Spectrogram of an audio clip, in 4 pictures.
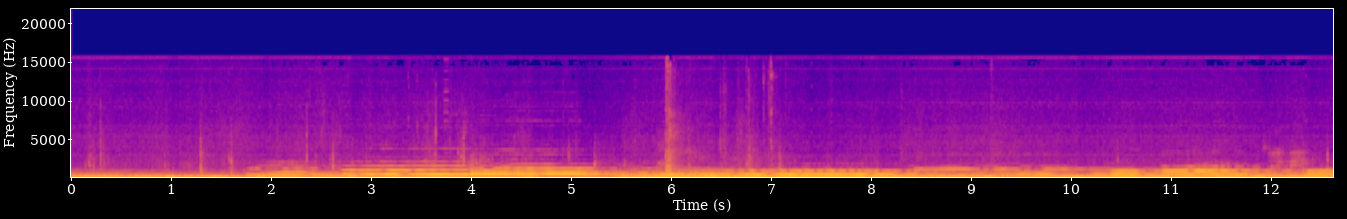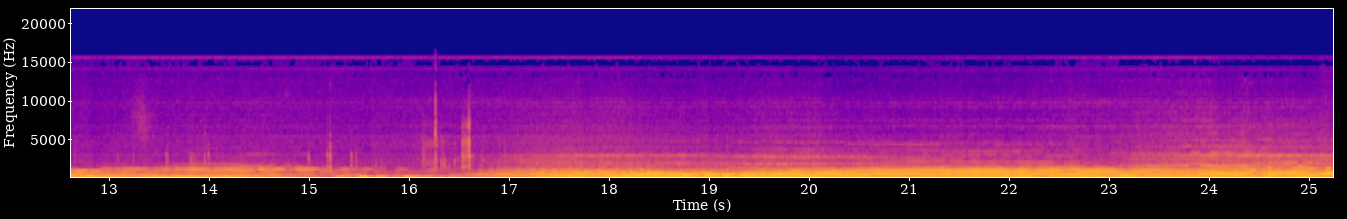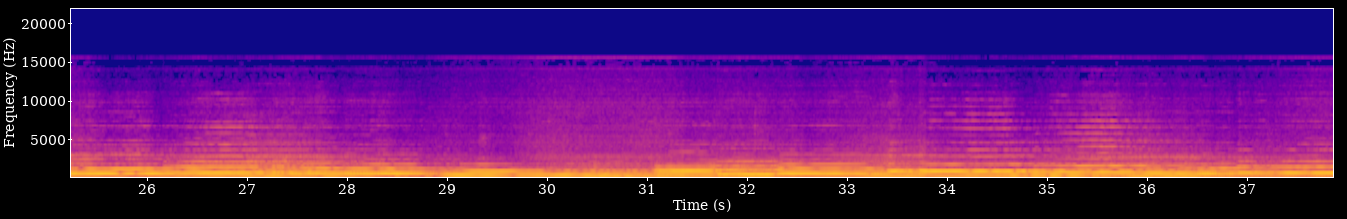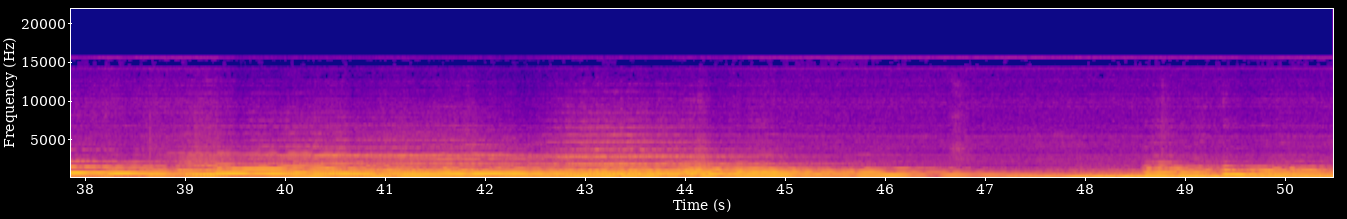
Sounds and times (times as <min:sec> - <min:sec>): Jazz: 0:00.0 - 0:50.4.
